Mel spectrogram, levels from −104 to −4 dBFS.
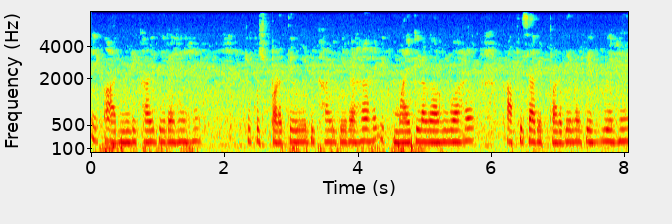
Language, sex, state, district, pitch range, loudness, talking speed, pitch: Hindi, female, Uttar Pradesh, Budaun, 195-210 Hz, -17 LUFS, 185 wpm, 200 Hz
